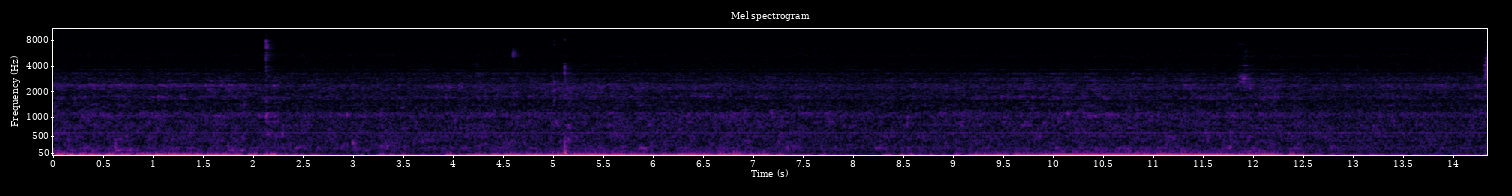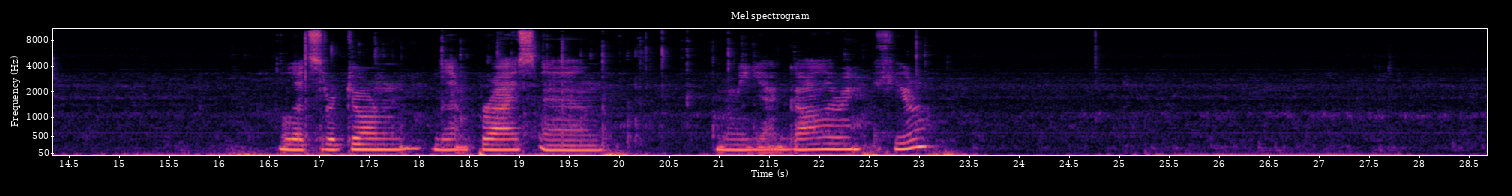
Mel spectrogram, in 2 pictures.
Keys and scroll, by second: 2.0 BackSpace, 16.3 Up, 16.5 super+Right, 16.7 super+Return, 17.0-22.9 typing, 18.9 Return, 27.5 super+c.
